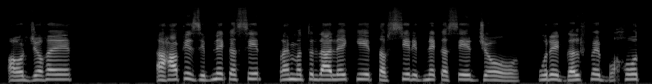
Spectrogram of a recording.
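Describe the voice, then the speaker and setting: Middle-aged woman from Hyderabad, interview guest, earnest measured storyteller, smooth clear voice, dry close sound. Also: a little high, steady tone, no room sound. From Hyderabad, India. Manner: measured, earnest storytelling with English words mixed in. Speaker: interview guest, Islamic scholar. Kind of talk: reflective life-story interview.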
